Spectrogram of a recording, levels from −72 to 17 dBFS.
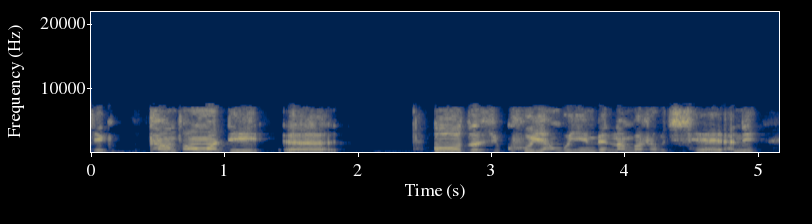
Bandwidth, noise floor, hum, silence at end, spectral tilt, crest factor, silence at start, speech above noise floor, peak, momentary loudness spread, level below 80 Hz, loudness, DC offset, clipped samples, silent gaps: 8 kHz; -55 dBFS; none; 0 s; 1.5 dB/octave; 18 dB; 0 s; 37 dB; -2 dBFS; 7 LU; -60 dBFS; -16 LUFS; under 0.1%; under 0.1%; none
